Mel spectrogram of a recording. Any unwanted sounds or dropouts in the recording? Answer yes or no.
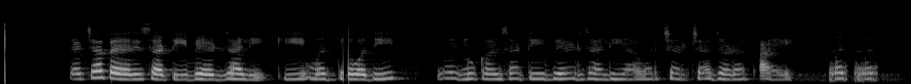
yes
